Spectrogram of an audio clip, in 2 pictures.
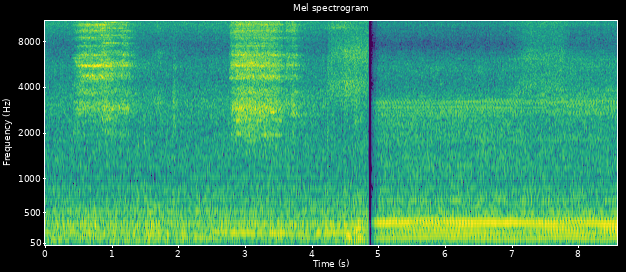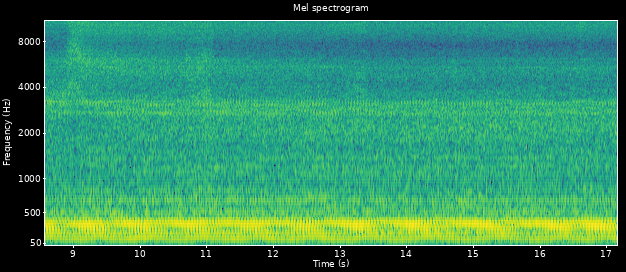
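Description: Indian Railways suburban EMU local train running, heard from its open doorway: wheels on rail with two short high squeals in the first few seconds. After a brief dropout about five seconds in, it settles into a steady drone with several held low tones.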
